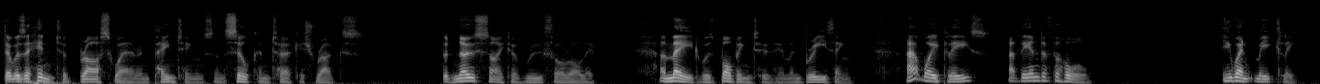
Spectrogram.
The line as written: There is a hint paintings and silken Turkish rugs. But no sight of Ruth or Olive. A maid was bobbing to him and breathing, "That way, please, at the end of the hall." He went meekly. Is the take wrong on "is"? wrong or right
wrong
